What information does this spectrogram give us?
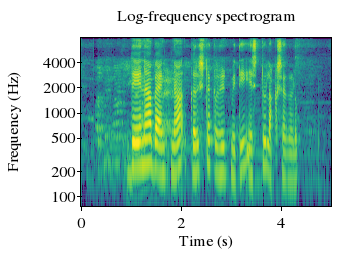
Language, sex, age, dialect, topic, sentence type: Kannada, female, 25-30, Mysore Kannada, agriculture, question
